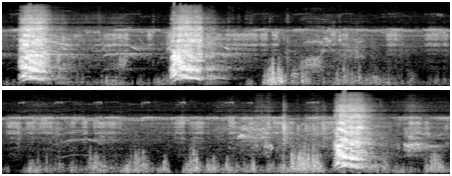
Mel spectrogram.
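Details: Lion named Filya in a confrontation with tigers: three loud, broad roaring bursts near the start, at about two seconds and at ten seconds, with lower growling and rumbling between them.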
